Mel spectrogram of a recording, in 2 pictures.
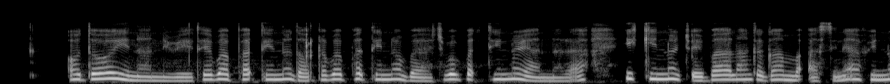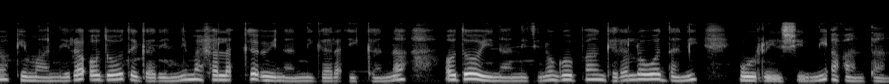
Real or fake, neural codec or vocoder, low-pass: real; none; 7.2 kHz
